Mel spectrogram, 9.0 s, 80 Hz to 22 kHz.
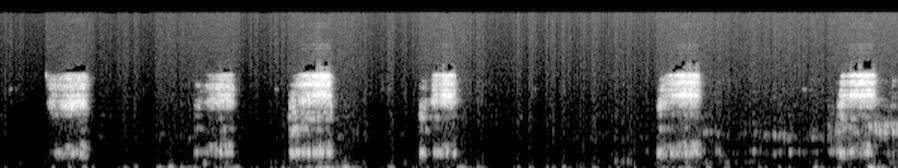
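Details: Owl nest at night, April 6 2012, male delivering a rabbit: six rasping, hissy screeches at irregular intervals, some with a lower harsh undertone, in otherwise quiet surroundings.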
